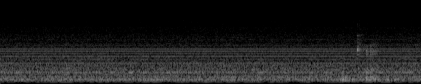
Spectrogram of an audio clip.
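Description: Steady low hum with a faint hiss: background room tone, with no distinct event apart from a faint brief sound near the end.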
